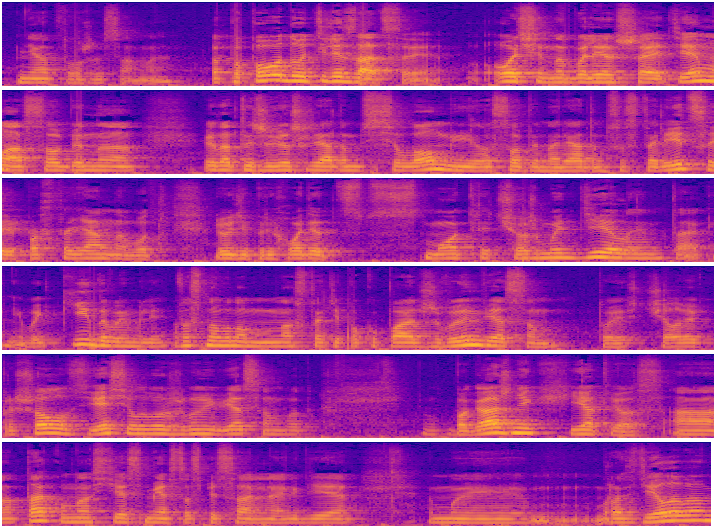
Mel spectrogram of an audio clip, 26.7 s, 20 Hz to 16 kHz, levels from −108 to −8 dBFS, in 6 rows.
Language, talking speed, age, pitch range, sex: Russian, 145 wpm, 20-39, 125-145 Hz, male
